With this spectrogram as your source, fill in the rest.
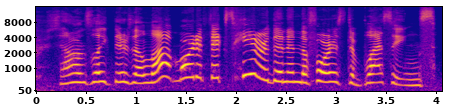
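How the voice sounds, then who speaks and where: A woman voicing a small, excitable childlike companion in a video game, squeaky, chirpy and expressive. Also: unhurried, very noisy, exaggerated voice. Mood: worried summary. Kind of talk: video game cutscene acting.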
